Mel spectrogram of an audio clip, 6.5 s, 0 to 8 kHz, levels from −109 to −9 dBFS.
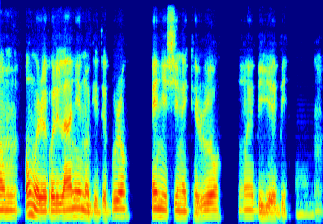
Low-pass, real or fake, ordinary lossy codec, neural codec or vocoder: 7.2 kHz; fake; none; codec, 16 kHz, 4 kbps, FunCodec, trained on LibriTTS, 50 frames a second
